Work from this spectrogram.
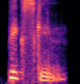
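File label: "pigskin", Indian English; Dictionary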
